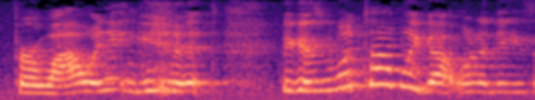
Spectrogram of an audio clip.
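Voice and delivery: ordinary delivery

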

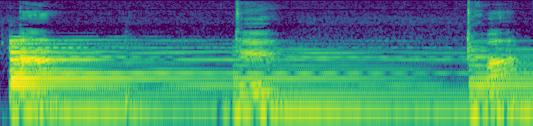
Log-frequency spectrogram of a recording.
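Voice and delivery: ordinary talk, nothing marked

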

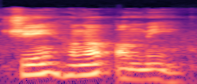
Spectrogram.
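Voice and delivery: usual speaking voice

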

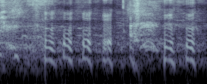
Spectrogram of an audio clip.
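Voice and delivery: a bright breathy burst of laughter. Real, not acted. Woman laughing at her urge to call the Queen. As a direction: laugh out loud at her own idea.

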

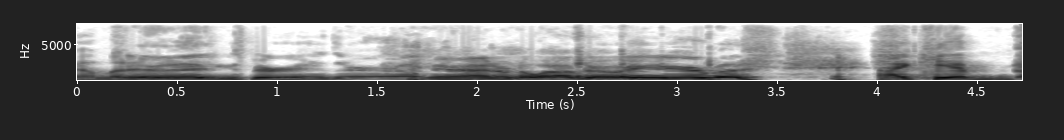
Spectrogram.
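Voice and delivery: pleading urgently to be believed, slowing at the end; emotional plea. Retold or imitated. Retold emotional plea to firemen.

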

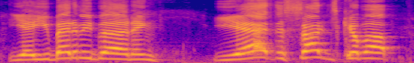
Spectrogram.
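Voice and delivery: loud, high gloating shout. Real, not acted. Gamer gloats at burning zombies, shouting. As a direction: shout it up high, stretching the last words. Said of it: "I'm shouting".

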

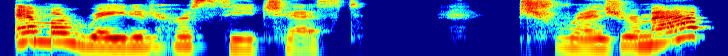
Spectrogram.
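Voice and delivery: ordinary delivery

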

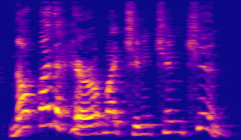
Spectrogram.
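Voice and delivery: high, loud piglet refusal; defiant little pig. Acted. Harold refuses the wolf from inside, high and loud. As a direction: squeal it back defiantly. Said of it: "Larry replied".

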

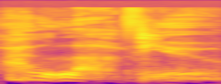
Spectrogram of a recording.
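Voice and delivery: soft whisper, slow and tender. Retold or imitated. Little girl whispering love to her dad. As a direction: breathe it like a little girl's secret. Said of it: "She goes".

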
